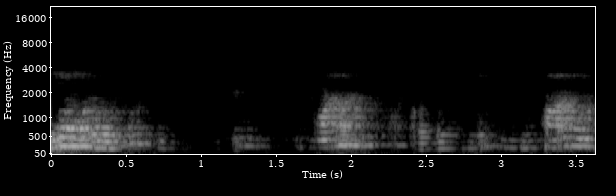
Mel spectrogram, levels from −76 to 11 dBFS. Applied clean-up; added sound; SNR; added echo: neural mask model DeepFilterNet 3.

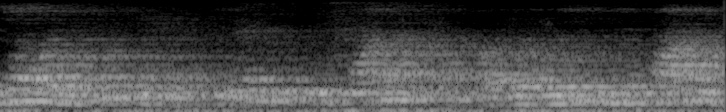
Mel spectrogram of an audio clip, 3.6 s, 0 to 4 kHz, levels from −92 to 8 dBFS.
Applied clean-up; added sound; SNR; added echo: none; Gull, seagull; 15 dB; reverberation time 2.0 s.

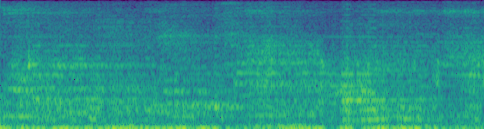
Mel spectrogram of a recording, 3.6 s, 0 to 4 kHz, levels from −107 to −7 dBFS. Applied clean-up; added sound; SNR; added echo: neural separator model SepFormer WHAMR!.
